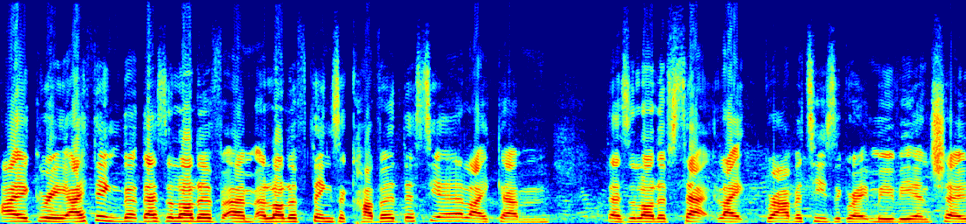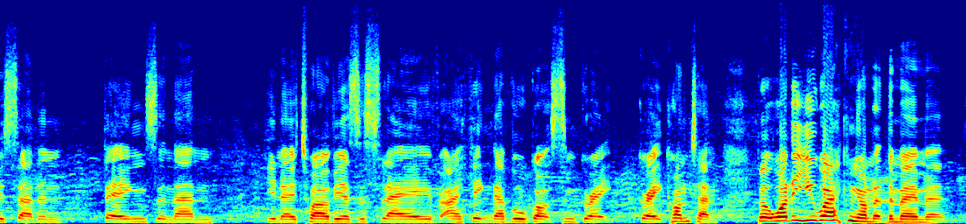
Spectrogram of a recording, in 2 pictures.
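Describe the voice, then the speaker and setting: Over crowd noise in the background, a woman with an English accent speaks at a fairly quick pace, her fairly high pitch held in fairly even intonation. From England. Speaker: event correspondent. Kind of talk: casual chat.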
